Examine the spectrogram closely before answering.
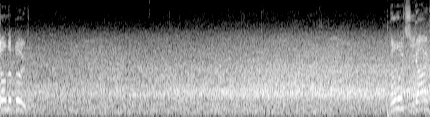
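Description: A large stadium crowd roars steadily, growing slowly louder.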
